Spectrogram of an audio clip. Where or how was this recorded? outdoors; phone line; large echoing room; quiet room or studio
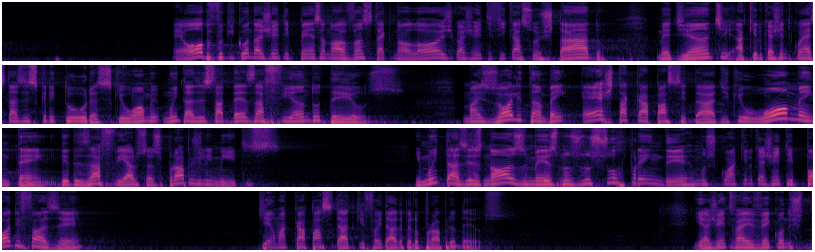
large echoing room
